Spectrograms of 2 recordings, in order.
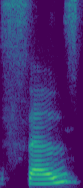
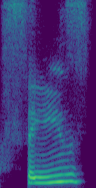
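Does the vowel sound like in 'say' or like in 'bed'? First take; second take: like bed; like say. First: The vowel sounds like the vowel in 'bed'. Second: The vowel sounds like the vowel in 'say'. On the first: The speaker calls it right. "it says, which is just slightly different" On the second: The speaker calls it wrong. "it's not says"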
